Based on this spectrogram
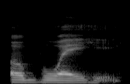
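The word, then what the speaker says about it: Ogbuehi: pronounce his name is oh boyhe there's no g print the g is silent so he was uh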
